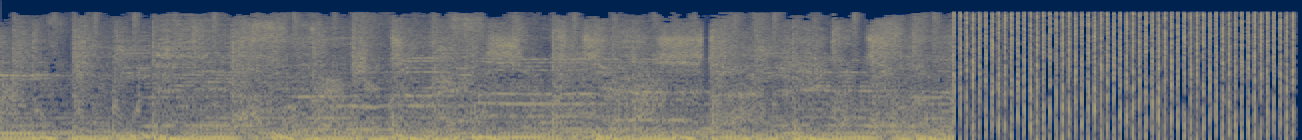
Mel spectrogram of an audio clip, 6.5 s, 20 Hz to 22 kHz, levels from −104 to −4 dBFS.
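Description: From 4.77 s to the end at 6.51 s, the sound becomes loud, chattering static: a compressed stream played as audio, with 4 ms noise bursts repeating at 31.25 Hz, which fits undecoded Dolby Digital passed through as ordinary samples.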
